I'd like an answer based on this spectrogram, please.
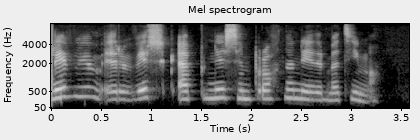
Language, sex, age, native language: Icelandic, female, 20-29, Icelandic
